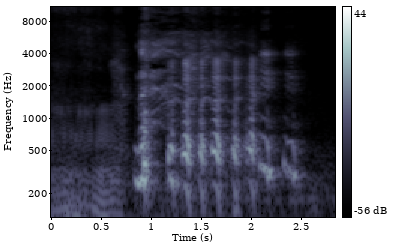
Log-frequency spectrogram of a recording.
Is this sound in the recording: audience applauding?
no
